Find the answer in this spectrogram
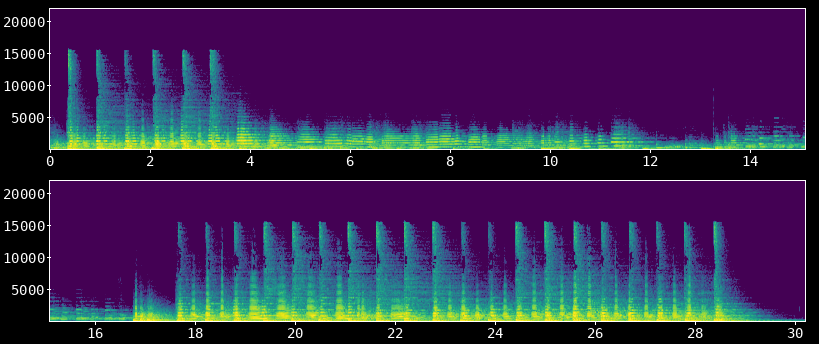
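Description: A live chamber septet of violin, double bass, clarinet, bassoon, trumpet, trombone and percussion playing an instrumental passage with a steady beat. It thins out and grows quieter in the middle, then comes back loud and full a little past halfway.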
